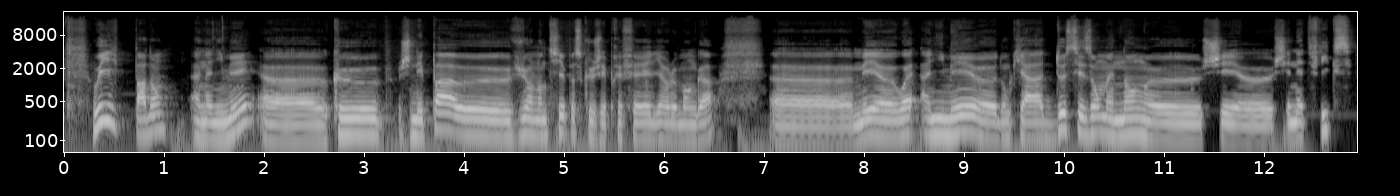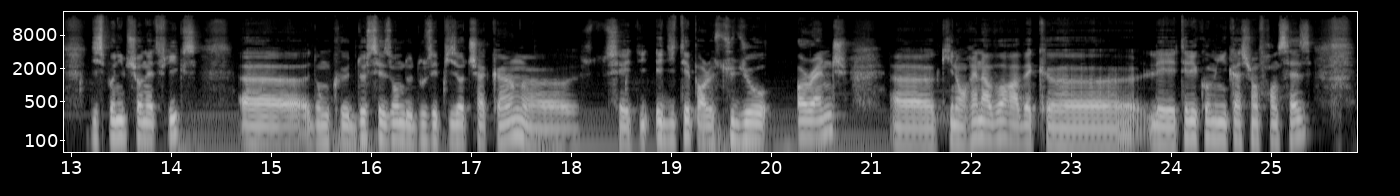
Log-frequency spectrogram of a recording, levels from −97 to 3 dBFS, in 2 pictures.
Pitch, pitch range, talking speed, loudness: 105 Hz, 95-120 Hz, 155 wpm, -31 LUFS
